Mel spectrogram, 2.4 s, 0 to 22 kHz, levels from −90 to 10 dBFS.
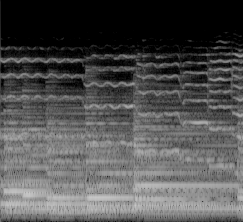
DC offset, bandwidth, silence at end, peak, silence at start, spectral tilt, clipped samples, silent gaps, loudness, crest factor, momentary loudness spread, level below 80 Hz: under 0.1%; 10.5 kHz; 0 s; -4 dBFS; 0 s; -4 dB/octave; under 0.1%; none; -17 LUFS; 14 dB; 4 LU; -60 dBFS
